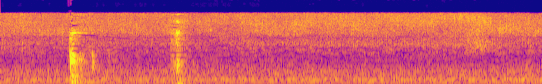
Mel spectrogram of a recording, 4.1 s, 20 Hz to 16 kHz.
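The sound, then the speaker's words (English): Celery, carrot and other vegetables sautéing in a pan give a steady, even sizzle. Two brief stirring clicks come near the start. “And you'll want to saute all this together until it starts to get soft for about 5 minutes.”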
